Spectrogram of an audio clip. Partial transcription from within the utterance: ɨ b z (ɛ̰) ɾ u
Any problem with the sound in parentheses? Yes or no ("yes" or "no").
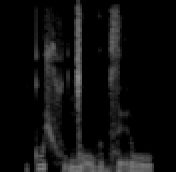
yes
